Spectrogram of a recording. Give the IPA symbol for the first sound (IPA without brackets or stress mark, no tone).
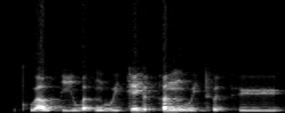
kʷʰ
